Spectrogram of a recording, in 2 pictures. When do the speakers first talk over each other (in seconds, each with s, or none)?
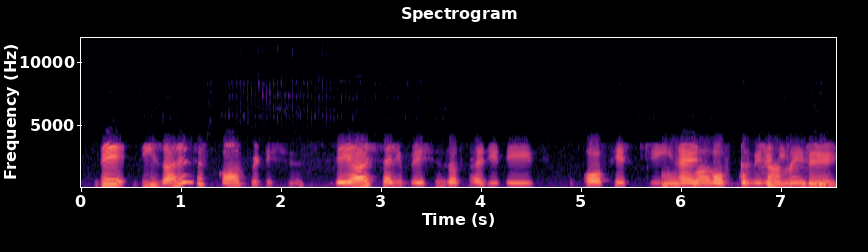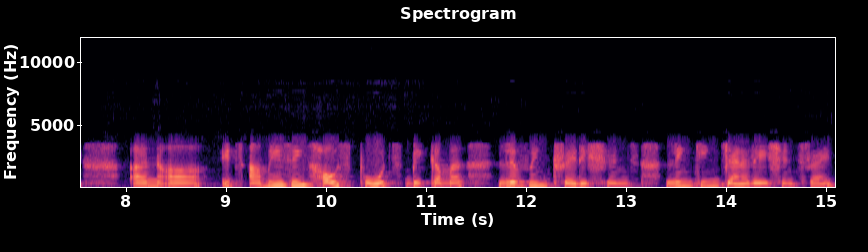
5.8 s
